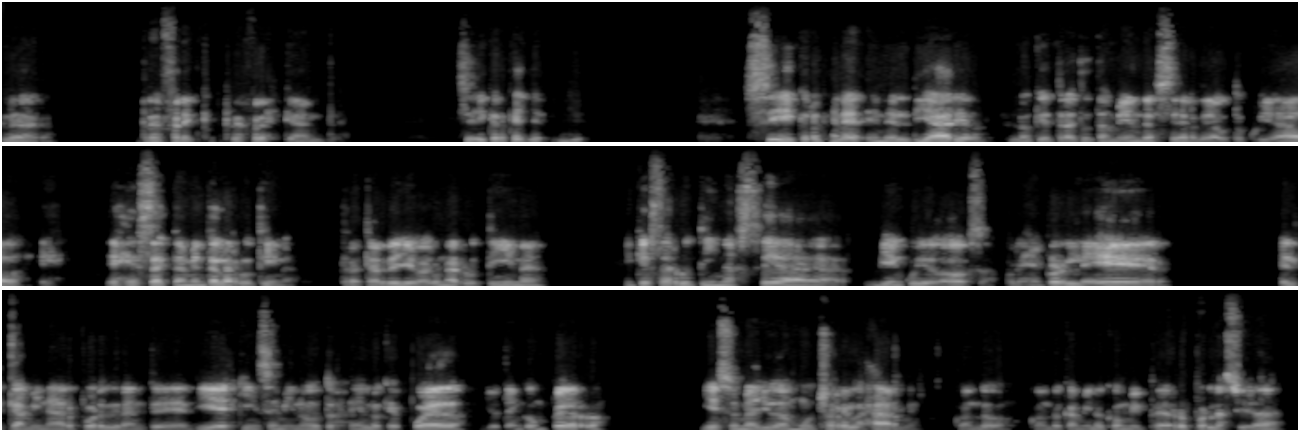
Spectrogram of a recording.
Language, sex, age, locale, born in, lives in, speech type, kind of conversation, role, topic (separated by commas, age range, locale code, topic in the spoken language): Spanish, male, 30-34, es-VE, Venezuela, United States, conversation, unstructured, none, ¿Cuál es tu forma favorita de desconectar después de un día largo?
